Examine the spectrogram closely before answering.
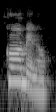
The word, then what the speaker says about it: cómelo: You would think from the way it is written that you would punch the me, but we don't. The way we pronounce that word, we punch the O.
